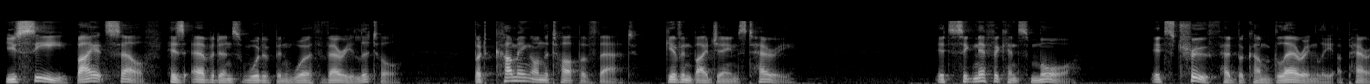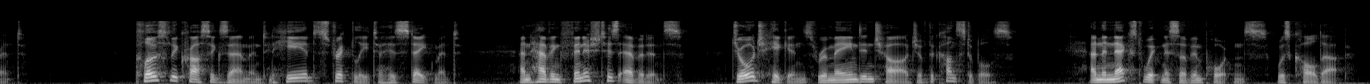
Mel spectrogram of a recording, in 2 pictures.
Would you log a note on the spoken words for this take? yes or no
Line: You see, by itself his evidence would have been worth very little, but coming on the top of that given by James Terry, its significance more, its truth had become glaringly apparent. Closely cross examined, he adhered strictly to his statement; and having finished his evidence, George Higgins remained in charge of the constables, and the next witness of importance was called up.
yes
